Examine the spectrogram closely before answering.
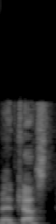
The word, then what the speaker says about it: Medcast: It's like Med C at and then ST. Okay. It looks a bit strange, but it's kind of just called I think it's pronounced Medcast.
